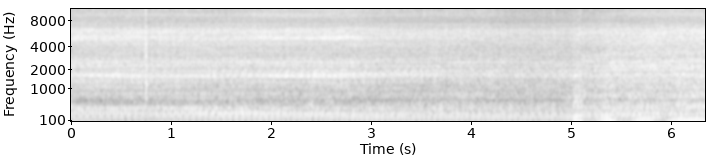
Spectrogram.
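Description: Off-road 4x4 engine running steadily at low revs, then revving up about five seconds in, its pitch climbing as the vehicle takes on the obstacle.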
